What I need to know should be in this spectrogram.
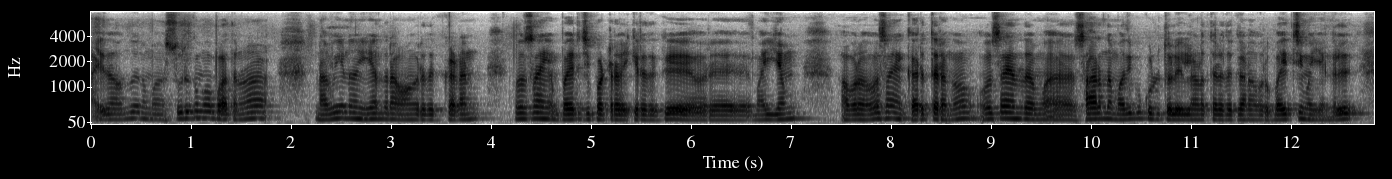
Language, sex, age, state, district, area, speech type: Tamil, male, 30-45, Tamil Nadu, Tiruppur, urban, spontaneous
